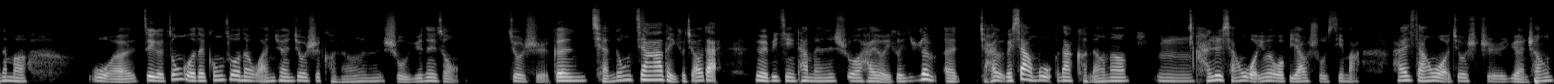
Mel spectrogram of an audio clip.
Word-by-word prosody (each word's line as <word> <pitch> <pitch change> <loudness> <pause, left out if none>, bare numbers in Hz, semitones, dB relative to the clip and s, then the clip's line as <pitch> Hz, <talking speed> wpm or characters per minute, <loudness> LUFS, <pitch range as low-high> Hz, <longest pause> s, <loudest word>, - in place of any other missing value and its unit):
那 175 - -1
么 155 -4 -1 0.6
我 130 -3 -1
这 190 - +7
个 160 -2 +3
中 230 +9 0
国 190 -5 +5
的 170 -1 +3
工 200 +3 -1
作 215 0 +3
呢 180 -3 +1
完 160 - -2
全 170 -1 -1
就 175 0 0
是 165 0 -3
可 130 - -12
能 145 +6 -9
属 130 -6 -4
于 140 +4 -5
那 165 0 -1
种， 135 -7 -6 0.5
就 155 -2 -2
是 135 - -7
跟 175 0 +5
前 140 -2 -1
东 195 +3 0
家 210 -1 +6
的 185 - +3
一 - - -3
个 145 - -6
交 180 - +2
代。 195 - +6 0.3
因 195 - +3
为 170 - +5
毕 175 - 0
竟 175 0 -2
他 175 +2 0
们 155 0 -3
说 160 -1 -1
还 150 -1 -1
有 140 -3 +1
一 - - -2
个 145 - -2
任 195 +9 +4
呃， 140 -2 -1 0.3
还 185 - +1
有 180 - +3
一 - - -5
个 170 - +2
项 225 +3 +7
目， 185 -2 +1
那 175 +1 +2
可 150 -4 -7
能 140 +2 -4
呢， 165 0 +1 0.3
嗯， 160 -3 -7
还 175 - -2
是 210 +2 +6
想 165 -1 -2
我 - - +3
因 155 - -3
为 175 - +2
我 145 -2 +2
比 145 - -5
较 140 +1 +2
熟 140 -2 -9
悉 150 +3 -8
嘛， 135 - -8 0.3
还 190 +1 +1
想 170 -2 +1
我 170 - +3
就 160 - -4
是 130 -3 -7
远 130 -3 -3
程 155 +8 0
165 Hz, 290 characters per minute, -23 LUFS, 145-180 Hz, 0.6 s, 这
